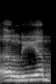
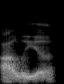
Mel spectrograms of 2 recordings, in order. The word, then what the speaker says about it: Aaliyah: top five right who's Alia Aaliyah oh people pronounce it Aaliyah but it's actually pronounced Alia really it's Muhammad Aliyah yeah I'm like a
